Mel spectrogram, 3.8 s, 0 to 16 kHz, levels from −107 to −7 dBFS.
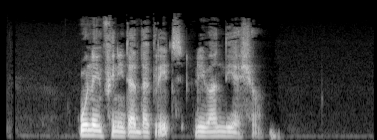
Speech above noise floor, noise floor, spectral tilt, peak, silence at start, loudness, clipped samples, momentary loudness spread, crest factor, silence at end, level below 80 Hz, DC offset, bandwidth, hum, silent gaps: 50 dB; -71 dBFS; -6 dB/octave; -4 dBFS; 0.8 s; -21 LUFS; under 0.1%; 10 LU; 20 dB; 1 s; -64 dBFS; under 0.1%; 9.8 kHz; none; none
